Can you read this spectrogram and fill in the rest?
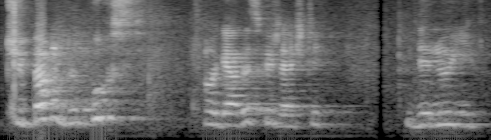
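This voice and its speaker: A woman's voice: a little high, lively intonation, moderate pace, roomy sound, far from the mic, faint music behind. A young woman from France with a slight lisp, chatting casually and mocking herself in a vlog. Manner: chatty, self-mocking, mixes in English words. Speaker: vlogger.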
